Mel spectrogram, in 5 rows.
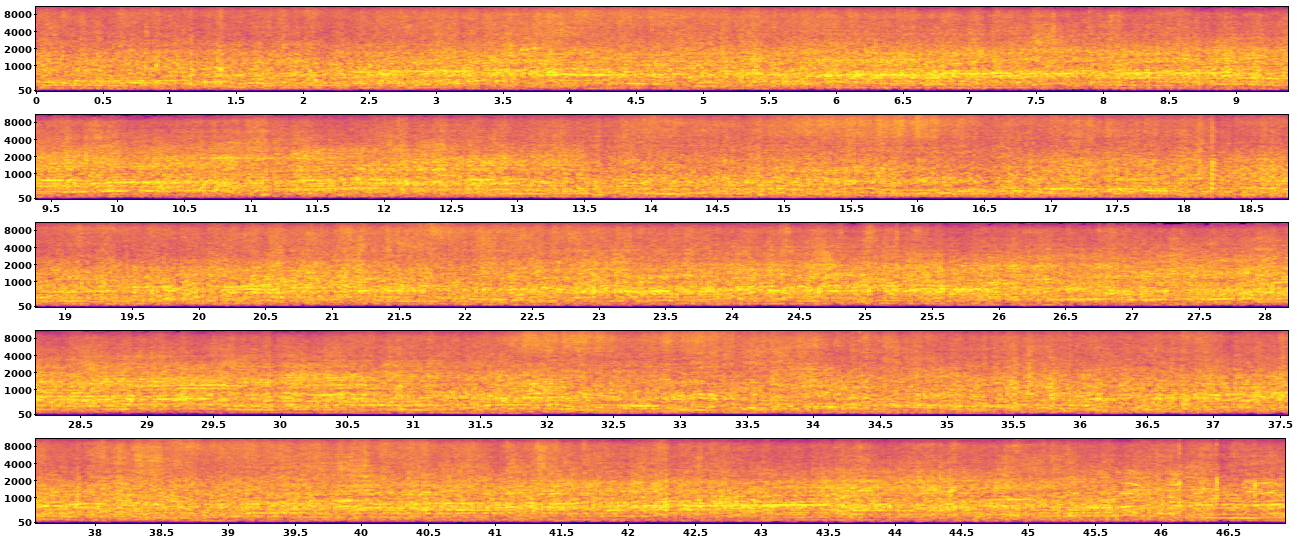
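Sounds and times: race car engines droning: 0:00.0 - 0:46.9.

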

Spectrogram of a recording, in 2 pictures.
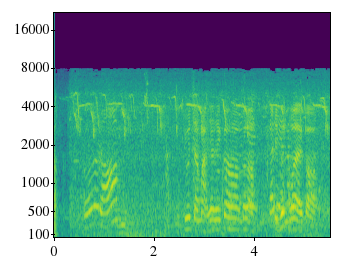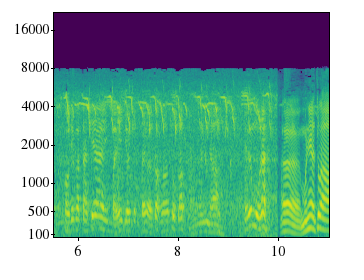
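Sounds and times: chickens clucking: 0:00.0 - 0:10.1
chicken wavering call: 0:00.4 - 0:10.0.

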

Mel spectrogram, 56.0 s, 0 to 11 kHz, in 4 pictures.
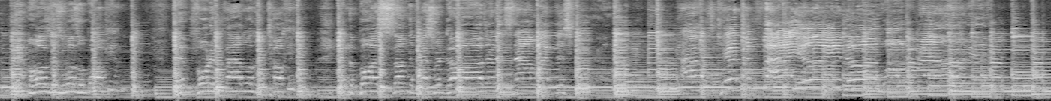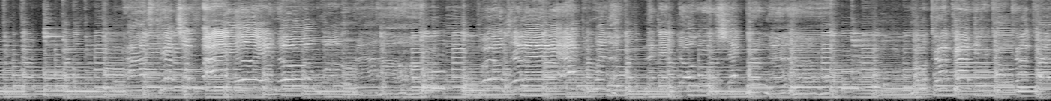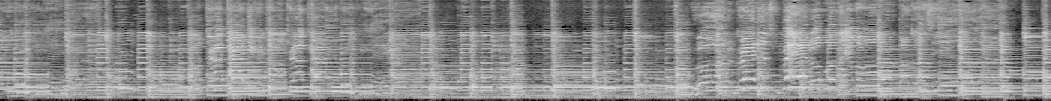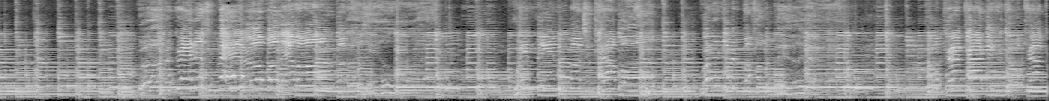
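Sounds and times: solo country blues guitar: 0:00.0 - 0:56.0.

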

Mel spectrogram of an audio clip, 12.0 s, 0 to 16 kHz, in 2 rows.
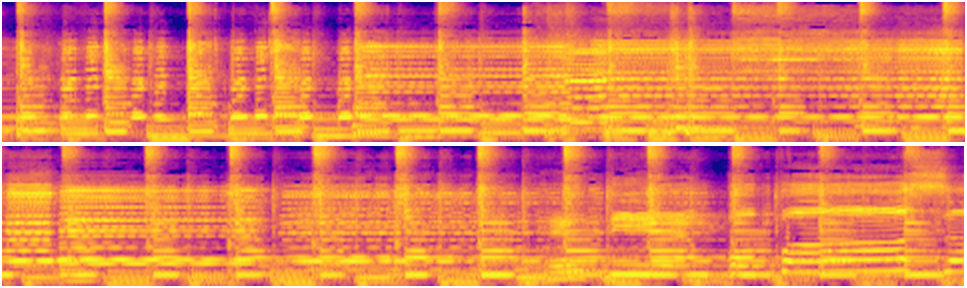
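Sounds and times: string accompaniment: 0:00.0 - 0:11.0
accordion melody: 0:00.0 - 0:12.0
bass: 0:00.0 - 0:12.0
drum kit: 0:00.0 - 0:12.0.

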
